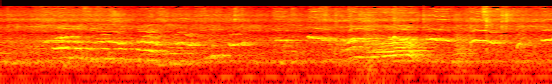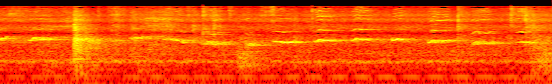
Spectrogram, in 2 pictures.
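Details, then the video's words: Miniature Pinscher puppies crying with high, wavering whines and yelps that slide up and down in pitch, overlapping almost continuously, with a steady low hum underneath. "Filhotes de cachorro pinscher mini bravo chorando"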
